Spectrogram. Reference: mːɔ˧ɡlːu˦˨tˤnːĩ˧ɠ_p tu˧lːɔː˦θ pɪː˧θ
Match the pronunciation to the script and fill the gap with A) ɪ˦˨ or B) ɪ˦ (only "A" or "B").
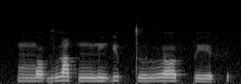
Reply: A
